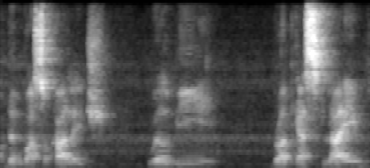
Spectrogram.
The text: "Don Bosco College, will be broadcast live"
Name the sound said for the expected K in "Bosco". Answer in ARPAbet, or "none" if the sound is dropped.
none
